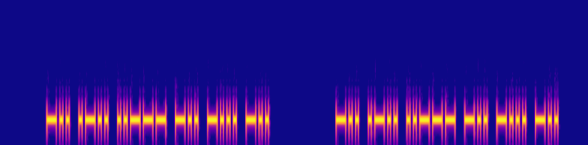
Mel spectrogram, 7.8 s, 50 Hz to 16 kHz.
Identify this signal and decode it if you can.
Morse code, heard as a keyed tone, about 28 wpm, 700 Hz. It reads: DL2DBD DL2DBD
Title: DXCC-100 Call Signs - 6 Characters - Repeated 2x - 28wpm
